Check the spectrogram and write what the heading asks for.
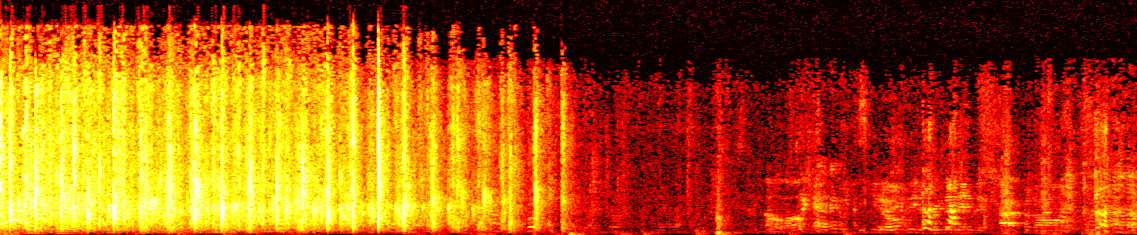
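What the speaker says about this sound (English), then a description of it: "One more round of applause for Senator Klobuchar." A crowd at an event applauds loudly for several seconds after a senator's appearance, then the clapping thins out into scattered claps and murmuring voices.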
